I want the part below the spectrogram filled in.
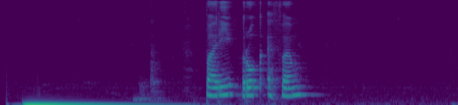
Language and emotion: Russian, neutral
